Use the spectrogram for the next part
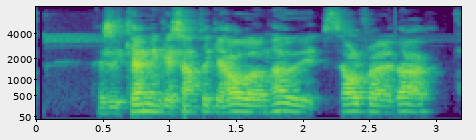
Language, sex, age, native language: Icelandic, male, 50-59, Icelandic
